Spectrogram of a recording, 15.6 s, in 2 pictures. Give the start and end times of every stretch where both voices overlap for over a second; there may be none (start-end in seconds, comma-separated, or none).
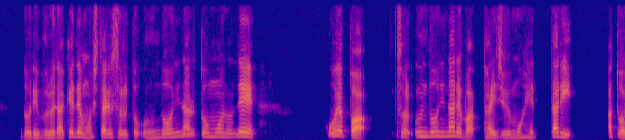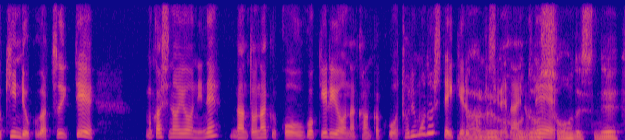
13.6-14.8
